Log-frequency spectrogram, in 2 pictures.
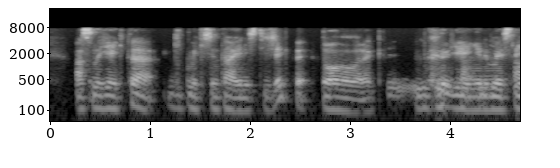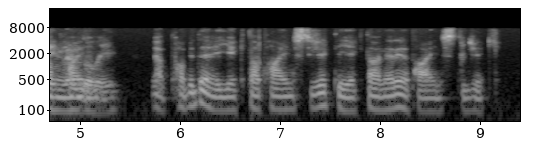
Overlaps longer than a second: present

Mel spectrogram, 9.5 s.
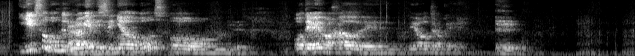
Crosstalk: present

